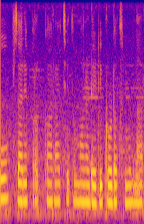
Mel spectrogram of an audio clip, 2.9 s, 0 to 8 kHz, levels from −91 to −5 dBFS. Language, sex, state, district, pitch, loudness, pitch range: Marathi, female, Maharashtra, Chandrapur, 200 Hz, -16 LUFS, 195-205 Hz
